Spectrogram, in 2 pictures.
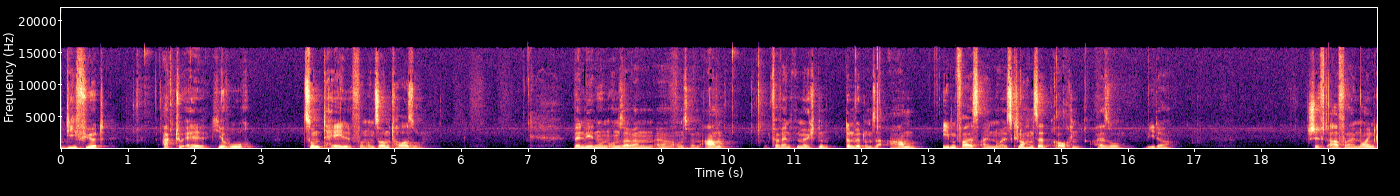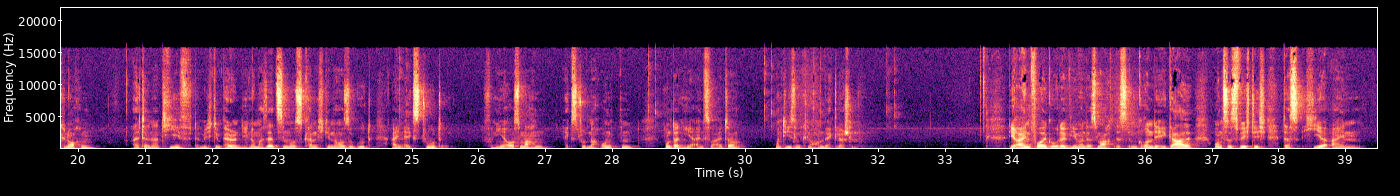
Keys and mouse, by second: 1.2 shift+middle click, 10.0 shift+middle click, 14.9 click, 23.4 e, 24.8 click, 26.6 e, 28.7 e, 31.0 click, 31.5 Delete.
